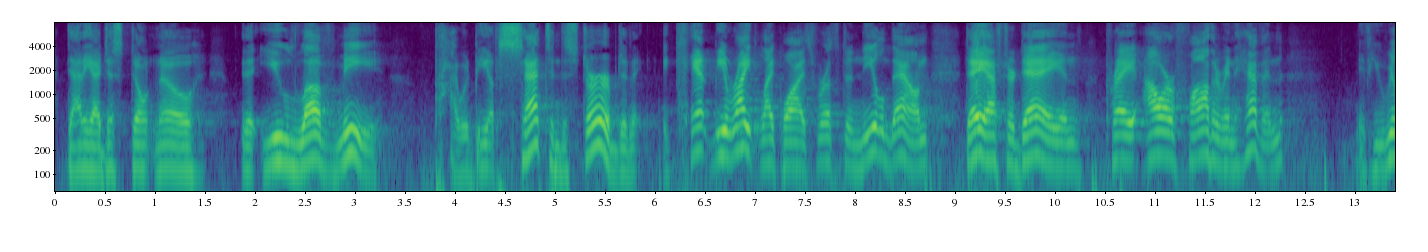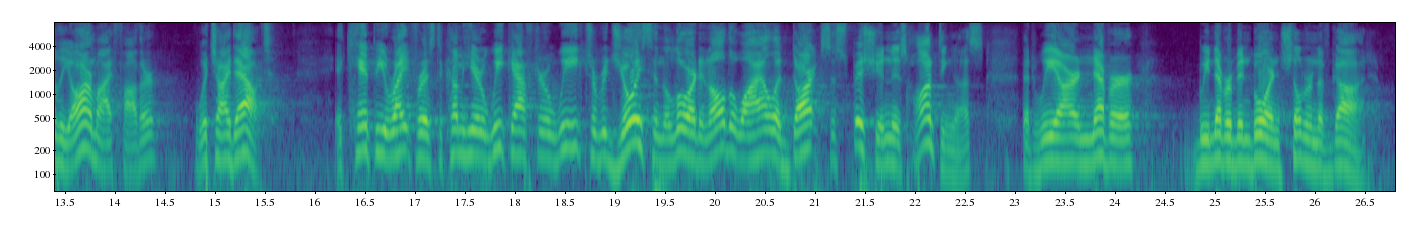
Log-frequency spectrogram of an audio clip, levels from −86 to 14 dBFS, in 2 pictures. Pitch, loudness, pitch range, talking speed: 145 Hz, -14 LUFS, 120-170 Hz, 185 wpm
